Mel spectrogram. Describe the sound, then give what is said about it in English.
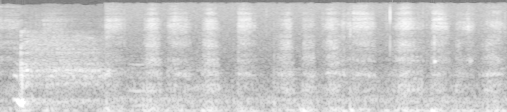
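Soft scratching of a pen writing, faint, continuous strokes with small uneven bursts and a tiny tap near the start, with no voices over it. “What should I write? Tell me bad words to write.”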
